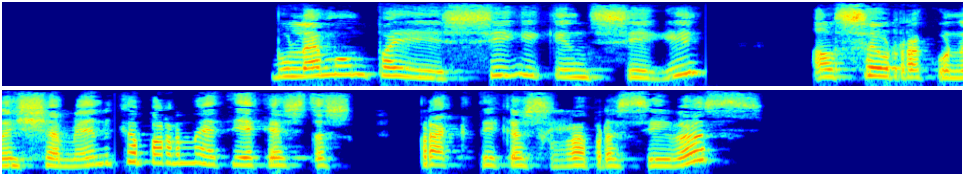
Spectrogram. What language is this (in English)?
Catalan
